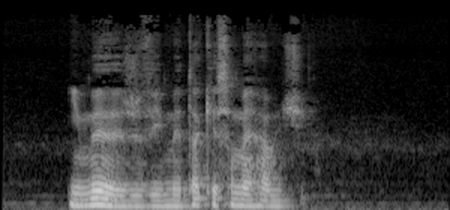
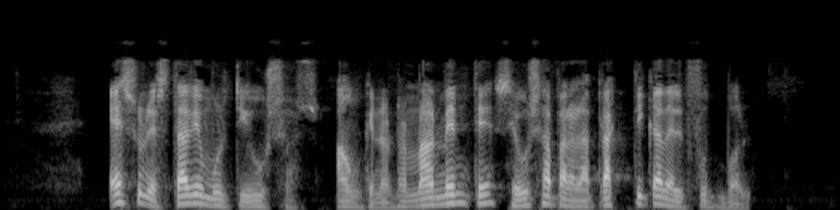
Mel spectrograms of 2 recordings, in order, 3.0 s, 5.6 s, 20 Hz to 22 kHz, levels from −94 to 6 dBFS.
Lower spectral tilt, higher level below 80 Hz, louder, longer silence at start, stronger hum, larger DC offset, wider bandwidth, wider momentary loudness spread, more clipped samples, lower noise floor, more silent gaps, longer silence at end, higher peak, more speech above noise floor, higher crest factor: first, -6.5 dB/octave vs -4.5 dB/octave; first, -52 dBFS vs -58 dBFS; first, -23 LUFS vs -27 LUFS; second, 0.45 s vs 0.75 s; neither; neither; first, 16 kHz vs 9.8 kHz; about the same, 14 LU vs 13 LU; neither; second, -58 dBFS vs -65 dBFS; neither; first, 0.95 s vs 0.6 s; about the same, -6 dBFS vs -4 dBFS; about the same, 36 dB vs 38 dB; second, 18 dB vs 24 dB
